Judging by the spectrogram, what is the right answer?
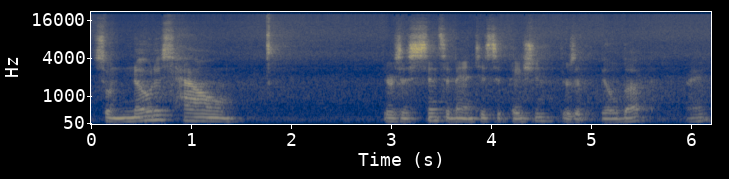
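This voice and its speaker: A man's voice: on the low side, fairly even intonation, measured pace, a little mellow. A man explaining sentence structure in a recorded lecture, checking in with "right?" and "okay?" as he goes. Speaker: writing instructor. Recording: roomy echo, faint noise.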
